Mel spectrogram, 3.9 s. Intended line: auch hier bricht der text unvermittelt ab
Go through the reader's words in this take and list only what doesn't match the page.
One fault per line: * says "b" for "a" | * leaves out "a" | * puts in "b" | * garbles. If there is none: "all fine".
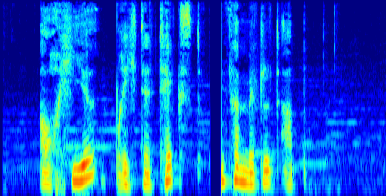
all fine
